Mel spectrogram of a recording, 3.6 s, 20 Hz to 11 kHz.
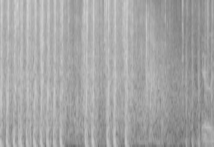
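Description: Rapid bursts of submachine gun fire from an MP40 or STEN in Battlefield 5 multiplayer, sharp close shots in fast rhythmic volleys that thin out into a few scattered shots near the end.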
